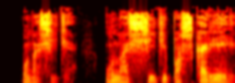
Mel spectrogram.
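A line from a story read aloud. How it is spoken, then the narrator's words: Urgent alarmed hiss. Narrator (Russian): зашипел, видя, как лицо старушки покрывается багровыми пятнами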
